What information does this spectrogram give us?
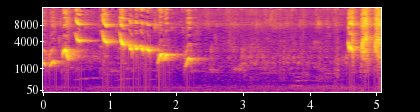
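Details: Greater green leafbird singing wild in forest: quick rising then descending whistled slurs in a cascading sequence, a quiet pause, and a final burst of high chattering.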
